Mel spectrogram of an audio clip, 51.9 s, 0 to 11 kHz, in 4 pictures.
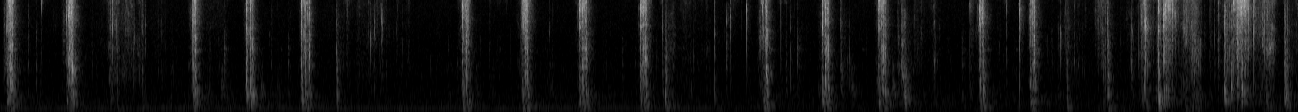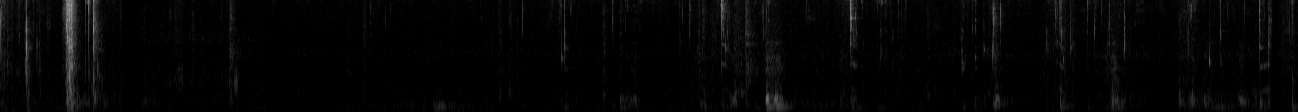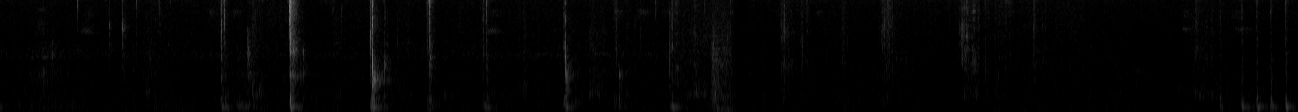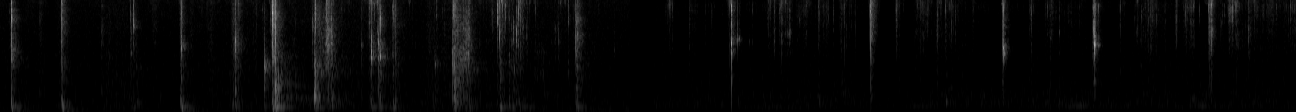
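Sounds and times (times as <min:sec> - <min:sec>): slime popping and crackling: 0:00.0 - 0:14.1.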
